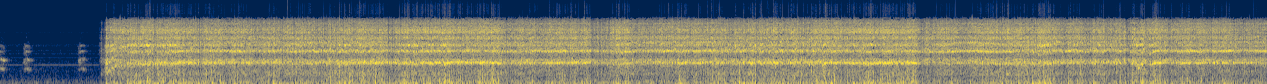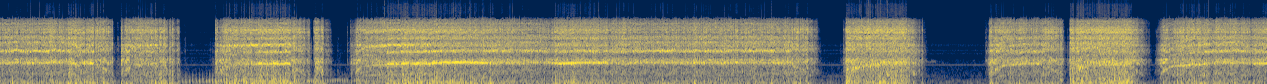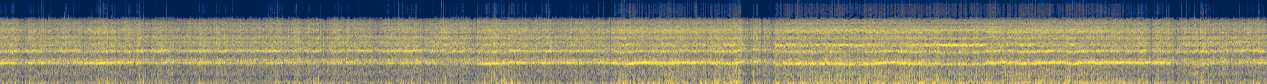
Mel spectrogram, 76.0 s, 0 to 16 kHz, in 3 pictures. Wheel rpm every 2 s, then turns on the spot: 0, 150, 230, 230, 220, 230, 230, 230, 230, 220, 220, 230, 230, 200, 70, 140, 120, 220, 230, 230, 180, 100, 40, 140, 130, 230, 230, 230, 240, 230, 220, 230, 230, 220, 210, 220, 230, 230.
none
